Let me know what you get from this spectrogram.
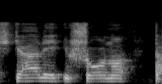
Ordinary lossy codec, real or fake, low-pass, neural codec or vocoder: Opus, 64 kbps; real; 7.2 kHz; none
